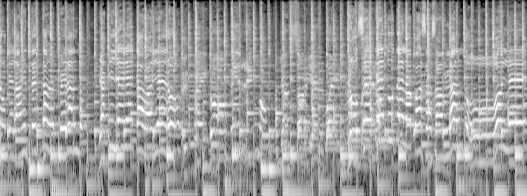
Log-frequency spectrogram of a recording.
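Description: Salsa music from a vibraphone-led sextet in an instrumental stretch without singing, with a steady, repeating low rhythmic pattern under dense percussion and melodic lines.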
